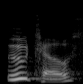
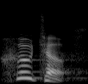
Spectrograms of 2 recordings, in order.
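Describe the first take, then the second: First: The word starts on a vowel, without h. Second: The word starts with a breathy h sound. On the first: The speaker calls it wrong. "you don't say outos" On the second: The speaker calls it right. "You put a little h on it"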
